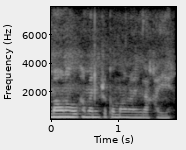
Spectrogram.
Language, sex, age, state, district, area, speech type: Bodo, female, 18-30, Assam, Baksa, rural, spontaneous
